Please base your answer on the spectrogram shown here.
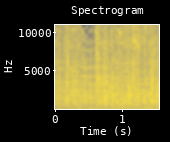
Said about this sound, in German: Pferdehufe trappeln über das Kopfsteinpflaster. Eng getaktet transportieren Kutschen ihre Fahrgäste über den mit Menschen gefüllten zentralen Platz.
